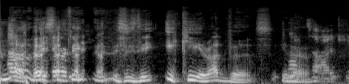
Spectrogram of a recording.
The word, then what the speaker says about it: IKEA: suddenly IKEA, which has been IKEA forever here, is suddenly IKEA. Oh, is According it? to all the adverts. IKEA.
